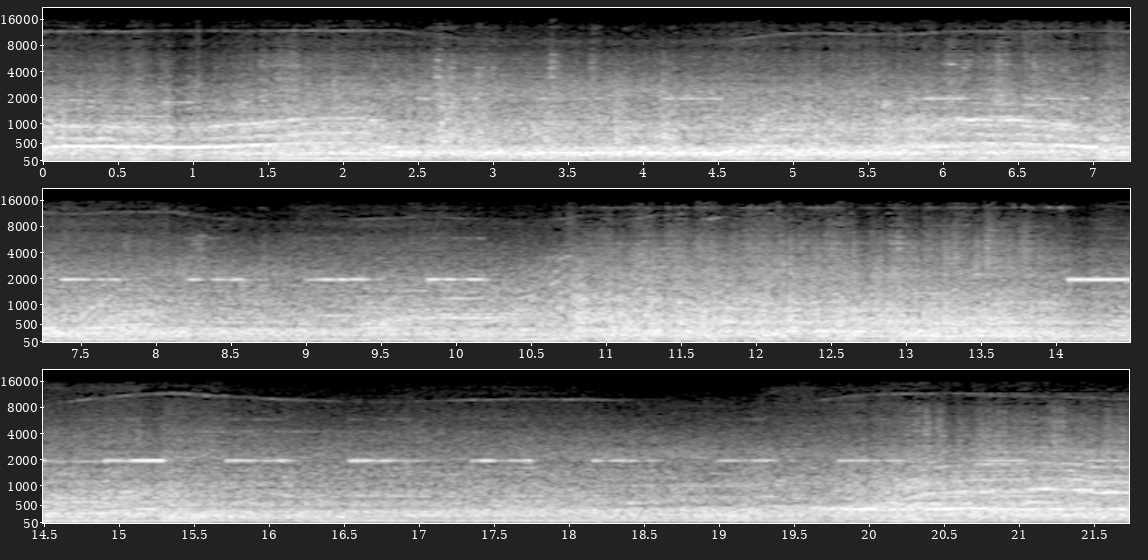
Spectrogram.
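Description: Hydraulic piling rig's diesel engine and hydraulics working under load as the auger drills and is raised full of soil, the pitch rising and falling. A warning beeper sounds two runs of short high beeps, about three every two seconds.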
